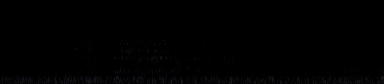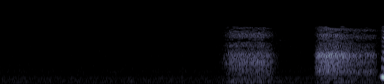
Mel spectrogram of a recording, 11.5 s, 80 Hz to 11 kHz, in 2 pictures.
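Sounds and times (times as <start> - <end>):
person yawning: 10.6 - 11.5.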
